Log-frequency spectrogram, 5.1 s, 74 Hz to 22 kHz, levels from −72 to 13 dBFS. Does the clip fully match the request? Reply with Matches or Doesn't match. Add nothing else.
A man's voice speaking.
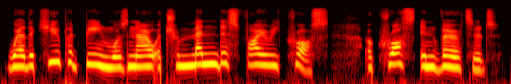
Doesn't match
